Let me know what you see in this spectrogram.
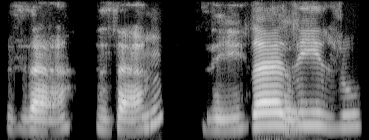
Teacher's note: Ujung lidahnya tempelkan ke ujung gigi seri atas, Ibu.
